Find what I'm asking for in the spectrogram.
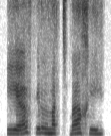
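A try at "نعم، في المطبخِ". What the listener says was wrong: Sahih. Ahsan.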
